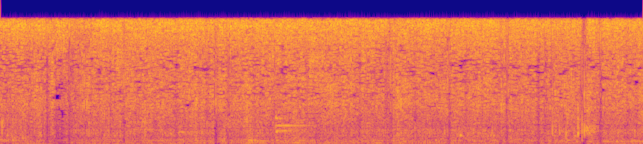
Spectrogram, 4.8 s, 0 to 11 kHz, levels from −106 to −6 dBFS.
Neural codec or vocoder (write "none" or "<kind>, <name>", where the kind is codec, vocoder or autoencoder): none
